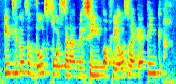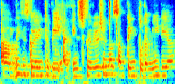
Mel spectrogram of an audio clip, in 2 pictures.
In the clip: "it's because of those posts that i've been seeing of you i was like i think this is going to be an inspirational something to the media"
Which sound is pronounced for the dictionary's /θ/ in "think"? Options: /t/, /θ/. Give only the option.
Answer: /t/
